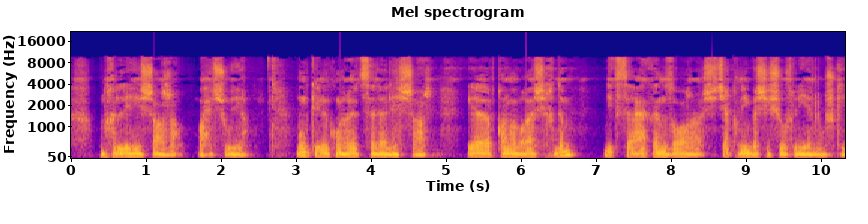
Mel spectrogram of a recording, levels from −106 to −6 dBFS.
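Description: AAC compression runs through the whole of this speech recording. Nothing is heard above 9.5 kHz, and the remaining spectrum sounds dull and smeared, with fizzy sibilants, which fits a low bitrate around 32 kbps, likely AAC-LC discarding and coarsely quantising high-frequency detail. Audio missing between chunks causes brief skips at 1.10, 3.58, 6.06 (just before "יִחְדֵמ זַכִי סַעָה") and 8.54 s, roughly every 2.5 s. Each drops around 20 ms, with the edges butted together, likely a processing stage losing a sliver while handing over between fixed-length chunks.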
